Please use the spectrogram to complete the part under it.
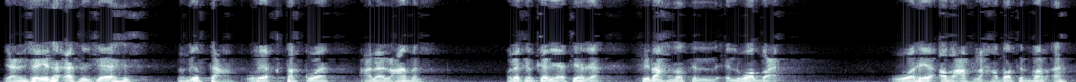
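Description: A man with an Egyptian accent preaching a sermon in a lively, questioning style, mixing formal and everyday speech. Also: low voice, brisk, breathy edge, long reverb tail. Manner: lively, rhetorical questions, mixes classical and colloquial Arabic.

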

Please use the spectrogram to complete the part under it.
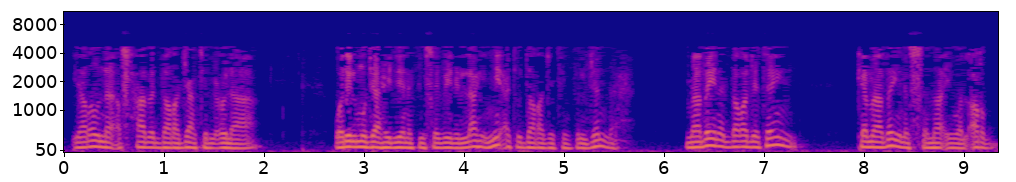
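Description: A husky-voiced man delivers a sermon in formal Standard Arabic. He addresses his listeners as a preacher, urging them on with rhetorical questions. The recording is narrow and phone-like. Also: mid-range voice. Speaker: preacher, host of a religious series.

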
